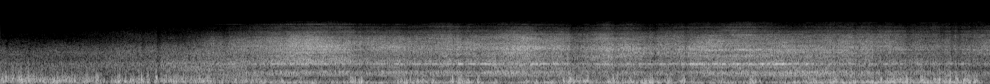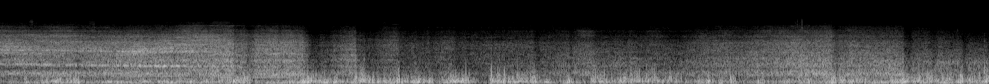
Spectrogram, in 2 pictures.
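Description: Jet engines of an Airbus A320-family airliner rolling on the runway: a steady roar with a whine on top, the whine dropping in pitch about twelve seconds in, after which the roar turns rougher and less even.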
